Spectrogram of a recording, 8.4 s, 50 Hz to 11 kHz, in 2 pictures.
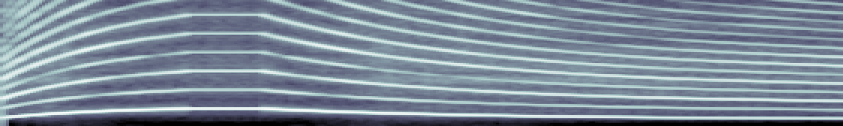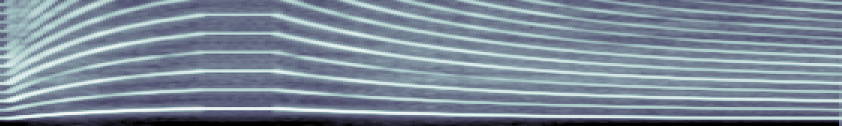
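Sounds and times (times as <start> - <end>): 
Federal Signal MS4000 siren in Scan mode: 0.0 - 8.4.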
